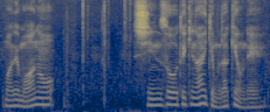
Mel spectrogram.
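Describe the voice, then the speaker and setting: A man with a Kansai accent giving casual running commentary while playing a game, often telling a character to be quiet. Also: medium pitch, normal speed, a little hiss or hum. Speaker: game streamer. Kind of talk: casual let's-play commentary.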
